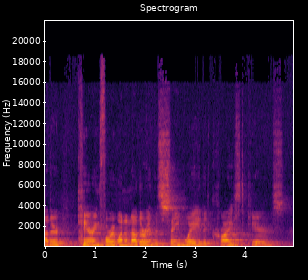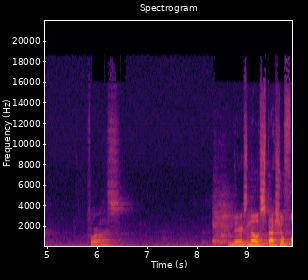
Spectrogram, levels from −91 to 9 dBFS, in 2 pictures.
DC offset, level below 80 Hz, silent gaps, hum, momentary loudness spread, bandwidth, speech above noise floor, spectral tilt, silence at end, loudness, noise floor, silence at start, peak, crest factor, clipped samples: under 0.1%; -58 dBFS; none; none; 17 LU; 19 kHz; 30 dB; -5.5 dB/octave; 0 s; -22 LUFS; -52 dBFS; 0 s; -4 dBFS; 18 dB; under 0.1%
